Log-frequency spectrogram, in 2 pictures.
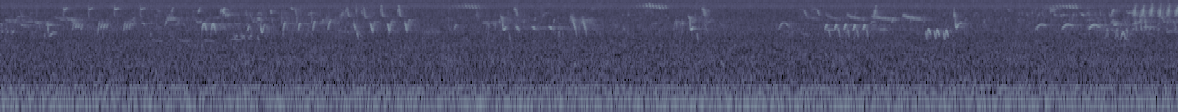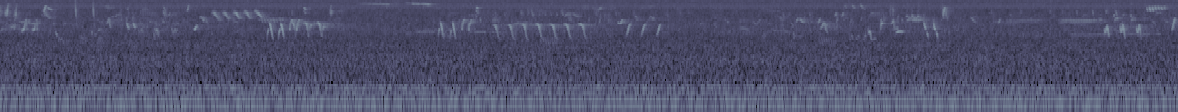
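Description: Several songbirds singing and calling, a busy mix of short chirps and rapid trills, over a steady low rumble of outdoor background noise.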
